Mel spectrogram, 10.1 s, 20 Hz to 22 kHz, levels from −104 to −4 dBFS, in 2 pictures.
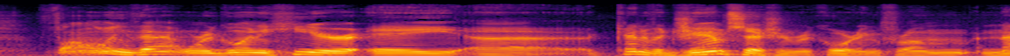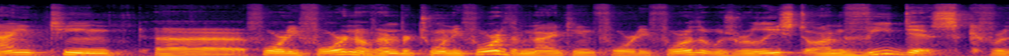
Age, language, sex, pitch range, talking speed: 40-59, English, male, 100-135 Hz, 160 wpm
